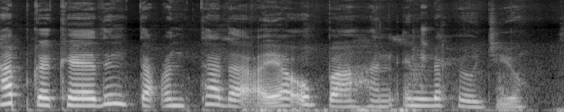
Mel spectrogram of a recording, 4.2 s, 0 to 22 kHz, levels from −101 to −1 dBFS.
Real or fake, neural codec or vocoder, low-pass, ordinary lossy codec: real; none; none; none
